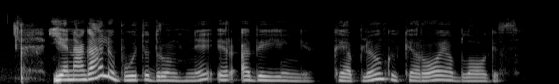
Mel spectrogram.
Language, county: Lithuanian, Klaipėda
